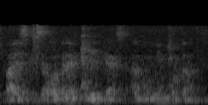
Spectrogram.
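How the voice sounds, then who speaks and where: Speaking at an academic conference, this Colombian panelist has a mild, mostly neutral accent and a dark, mellow voice of medium pitch that barely rises or falls. He talks haltingly and carefully, often stopping to fill gaps with filler sounds. The mic sits far from him, the highs are cut off, and the big hall adds heavy echo over a low background hum.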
